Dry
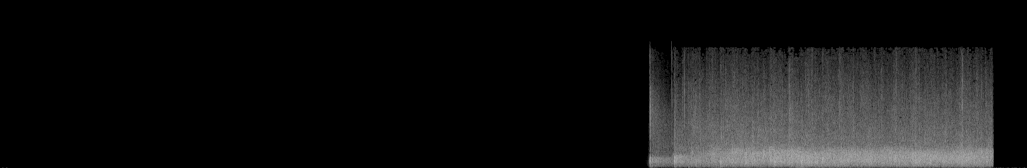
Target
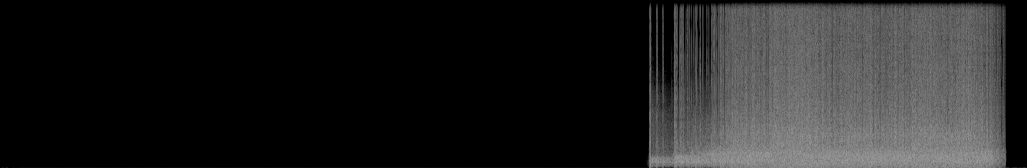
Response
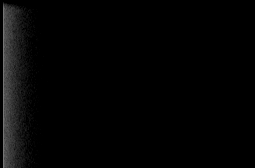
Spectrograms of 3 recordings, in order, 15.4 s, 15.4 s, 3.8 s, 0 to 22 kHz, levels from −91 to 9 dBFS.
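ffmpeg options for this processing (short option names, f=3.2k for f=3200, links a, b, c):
-af "aemphasis=mode=reproduction:type=50kf,aeval=exprs='(mod(11.9*val(0)+1,2)-1)/11.9':c=same,aecho=1:1:99.13|189.5:0.501|0.316"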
